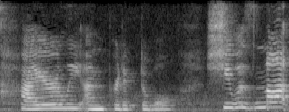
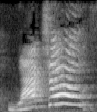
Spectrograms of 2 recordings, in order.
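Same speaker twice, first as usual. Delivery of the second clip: much higher and louder alarmed cry; sharp warning; 11 semitones higher, 11 dB louder than usual. Acted. Eugenia warning everyone about the piglet, loud alarmed cry. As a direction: yell a warning as the pig charges.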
